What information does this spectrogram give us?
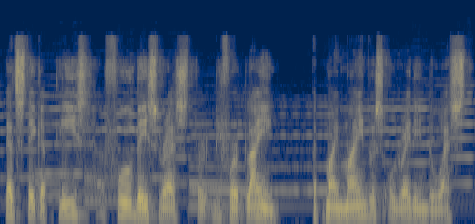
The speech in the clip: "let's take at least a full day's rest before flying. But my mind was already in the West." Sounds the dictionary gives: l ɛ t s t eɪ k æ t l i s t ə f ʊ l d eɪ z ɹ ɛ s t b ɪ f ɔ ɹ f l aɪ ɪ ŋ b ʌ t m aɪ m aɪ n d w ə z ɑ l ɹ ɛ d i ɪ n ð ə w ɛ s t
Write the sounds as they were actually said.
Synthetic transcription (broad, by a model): l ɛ t s t eɪ k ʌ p l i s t ə f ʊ l d eɪ s ɹ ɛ s t b ɪ f ɔ ɹ p l aɪ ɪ ŋ b ʌ t m aɪ m aɪ n d w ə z ɑ l ɹ ɛ d i ɪ n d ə w ɛ s t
